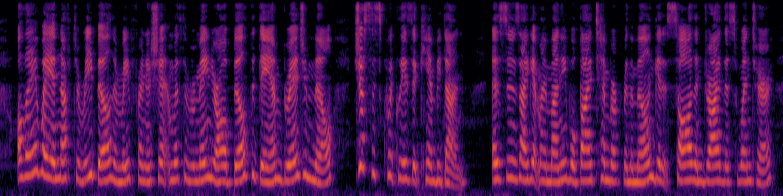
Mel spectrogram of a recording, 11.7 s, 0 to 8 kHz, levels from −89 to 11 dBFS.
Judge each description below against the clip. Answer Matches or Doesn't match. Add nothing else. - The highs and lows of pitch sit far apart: Doesn't match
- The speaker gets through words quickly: Matches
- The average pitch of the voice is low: Doesn't match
